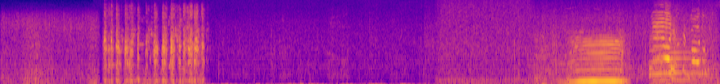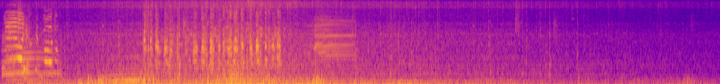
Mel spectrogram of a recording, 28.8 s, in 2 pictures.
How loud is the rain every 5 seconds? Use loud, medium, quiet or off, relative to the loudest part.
quiet, quiet, quiet, loud, loud, quiet.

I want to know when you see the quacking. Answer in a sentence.
You can hear the quacking from 2.0 to 4.2 s and from 17.2 to 20.1 s.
